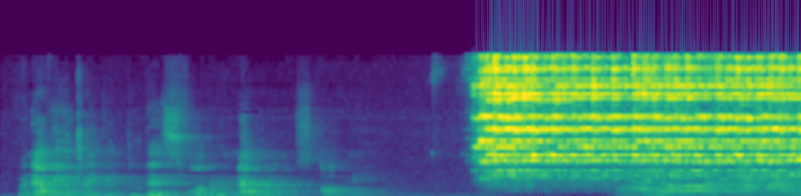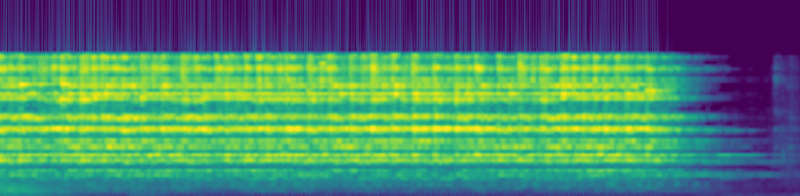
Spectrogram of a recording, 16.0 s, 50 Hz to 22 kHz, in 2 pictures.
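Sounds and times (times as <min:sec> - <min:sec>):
small bells ringing: 0:04.7 - 0:16.0.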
